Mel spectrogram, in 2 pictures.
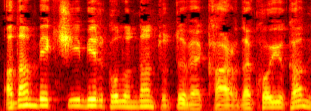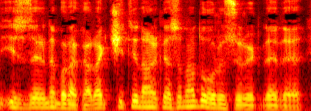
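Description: A man narrating a crime novel audiobook in a steady, even reading. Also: mid-range voice, a little fast. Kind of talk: scripted narration.

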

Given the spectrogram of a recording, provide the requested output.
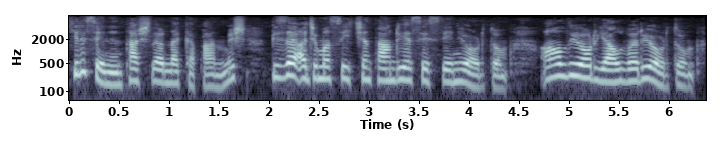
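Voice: medium pitch, lively intonation, moderate pace, no room sound, voice pushed up, natural voice. A narrator voicing a fervent old village priest who preaches in a raised, impassioned voice, dry and slightly dull audio. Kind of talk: audiobook character voice.

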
